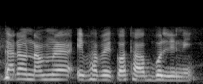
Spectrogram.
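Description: Showing viewers her at-home picnic cooking, this chatty woman vlogger speaks casually in her regional Pabna Bengali dialect and talks to the audience directly. Her fairly high voice stays fairly even at a moderate pace, with the highs cut off and slight background noise.

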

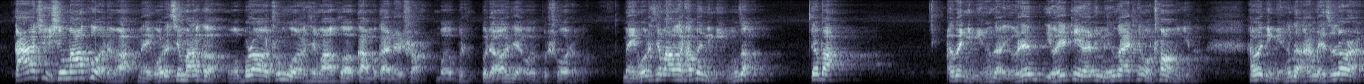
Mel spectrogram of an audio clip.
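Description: A male host, from China, telling funny anecdotes in a casual, animated vlog style. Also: fairly high pitch, reverberant. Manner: chatty, animated, humorous anecdotes. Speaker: international education channel host.

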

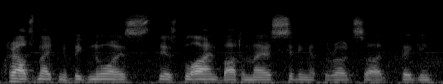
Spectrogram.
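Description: A man reading scripture aloud and then preaching and praying in an earnest, gentle, pastoral way. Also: on the low side, level tone, normal speed, slight background noise. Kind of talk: devotional Bible reading and prayer.

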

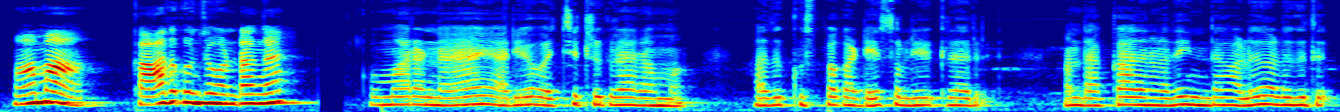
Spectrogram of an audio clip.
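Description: A woman voicing a village gossip in a cartoon, talking in a hushed, secretive way. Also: a little high, fairly even intonation, quick pace, vocal fry. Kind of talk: cartoon voice acting.

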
